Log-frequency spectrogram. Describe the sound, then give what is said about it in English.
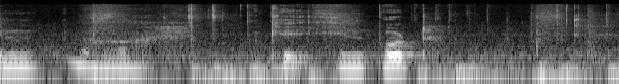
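Typing on a computer keyboard while entering code, with scattered clicks of keys in short irregular runs under a person talking. “inside this one let's type something like username. You won't get a username from somebody who visit your website, so you type username.”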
